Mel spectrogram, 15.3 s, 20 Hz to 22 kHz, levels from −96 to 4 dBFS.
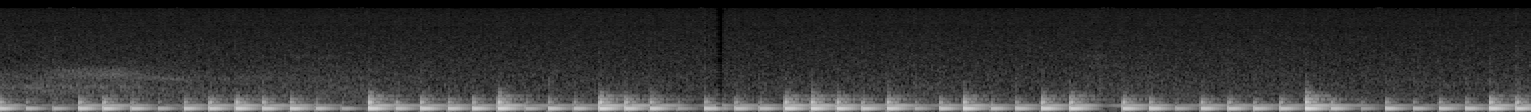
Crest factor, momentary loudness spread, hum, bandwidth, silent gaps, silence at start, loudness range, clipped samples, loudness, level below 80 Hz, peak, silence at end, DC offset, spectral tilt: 20 dB; 10 LU; none; 1.9 kHz; none; 0 s; 2 LU; under 0.1%; -25 LUFS; -58 dBFS; -4 dBFS; 0 s; under 0.1%; -11 dB/octave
